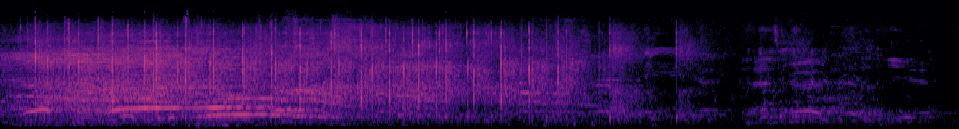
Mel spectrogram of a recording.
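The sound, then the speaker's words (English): An audience claps to show they are fans of a musician, in a dense, sustained burst of applause with crowd chatter and a few whoops mixed in; the clapping stays loud for several seconds, then thins to scattered claps and voices. “If you're a fan, clap loud and proud.”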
